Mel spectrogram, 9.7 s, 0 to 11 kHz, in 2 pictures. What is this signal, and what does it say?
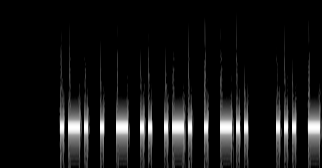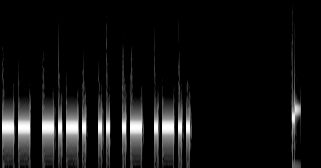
Morse code, heard as a keyed tone, about 20 wpm, 700 Hz. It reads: RETIRED SOCIAL
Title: Practice QSO - Exchange 3 - More Info - 20wpm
